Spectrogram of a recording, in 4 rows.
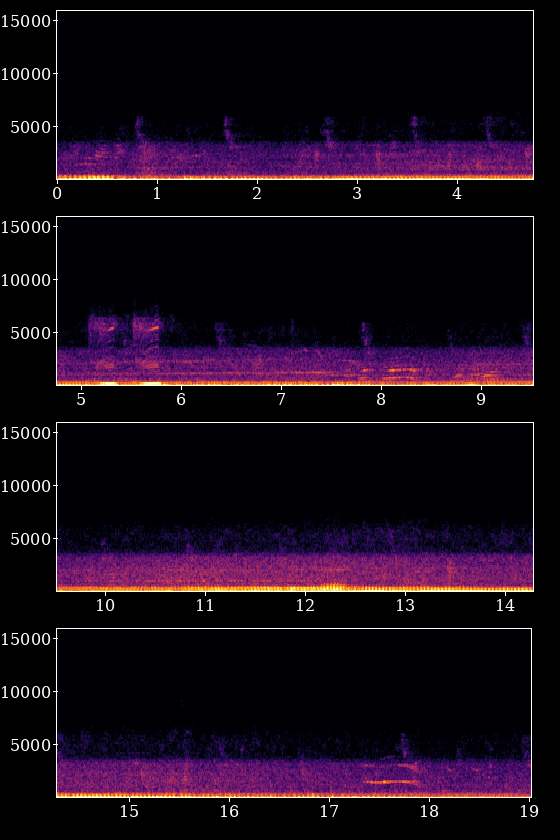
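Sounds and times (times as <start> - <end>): bird chirp: 4.3 - 6.6
low motor hum: 5.0 - 7.6.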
